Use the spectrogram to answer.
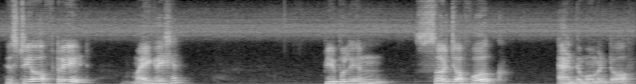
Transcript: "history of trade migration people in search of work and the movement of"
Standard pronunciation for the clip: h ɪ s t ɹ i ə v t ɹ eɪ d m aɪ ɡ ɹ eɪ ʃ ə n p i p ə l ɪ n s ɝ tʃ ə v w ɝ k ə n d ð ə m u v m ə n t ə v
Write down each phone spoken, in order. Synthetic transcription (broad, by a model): h ɪ s t ɹ i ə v t ɹ eɪ d m aɪ ɡ ɹ eɪ ʃ ə n p i p ə l ɪ n s ɝ tʃ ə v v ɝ k ə n d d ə m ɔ m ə n t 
